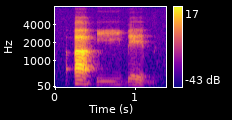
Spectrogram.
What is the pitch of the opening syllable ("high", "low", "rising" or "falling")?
falling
